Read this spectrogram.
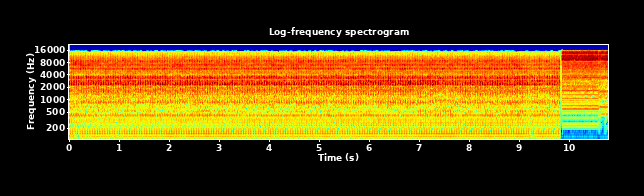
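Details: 4HP Ariens snowblower with a Tecumseh engine, after an exhaust valve grind restored compression. Fast, even single-cylinder beat holds steady with no misses or stumbles. Normal running.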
